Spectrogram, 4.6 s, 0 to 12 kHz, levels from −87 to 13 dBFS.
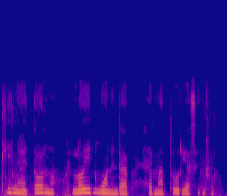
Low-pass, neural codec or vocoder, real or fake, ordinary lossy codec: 7.2 kHz; none; real; none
